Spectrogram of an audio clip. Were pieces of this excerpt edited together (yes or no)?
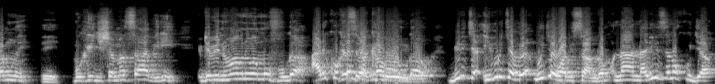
no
